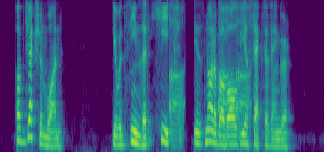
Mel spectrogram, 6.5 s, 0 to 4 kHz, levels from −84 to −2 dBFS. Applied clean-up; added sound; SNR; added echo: none; Burping, eructation; 8 dB; none.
